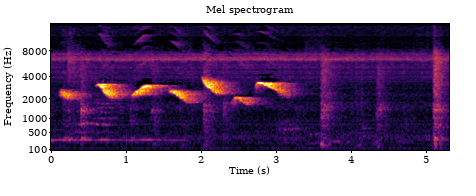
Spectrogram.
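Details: Green-winged saltator, called a true trinca-ferro, delivering a run of rich whistled notes, each swooping down then up, about six in two and a half seconds, over a steady background hum and occasional taps.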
